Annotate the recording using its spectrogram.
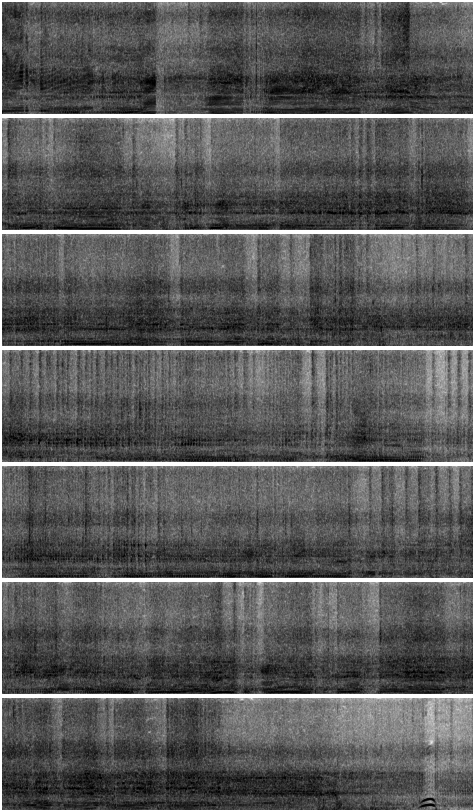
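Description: Dirt bike engine heard from on the bike, revs rising and falling constantly as the throttle is worked over rough trail, with a short easing-off about two-thirds of the way through.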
